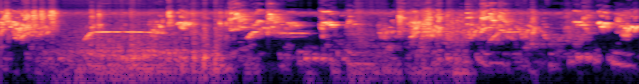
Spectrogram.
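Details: Budgies singing together, mixing steady whistled notes with harsh, jumbled chatter and squeaky chirps in uneven bursts throughout.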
